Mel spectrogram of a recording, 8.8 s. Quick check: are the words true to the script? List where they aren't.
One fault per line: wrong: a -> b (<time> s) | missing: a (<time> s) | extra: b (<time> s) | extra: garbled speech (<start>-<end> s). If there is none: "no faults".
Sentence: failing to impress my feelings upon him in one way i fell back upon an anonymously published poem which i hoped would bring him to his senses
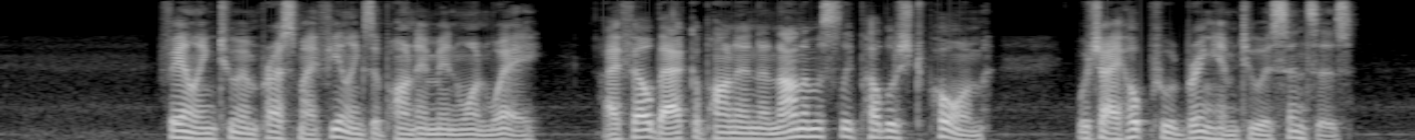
no faults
